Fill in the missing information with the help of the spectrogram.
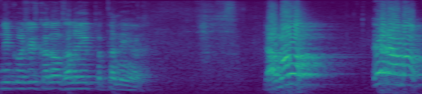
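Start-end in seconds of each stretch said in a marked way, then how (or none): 2.6-4.1 yelling, much higher, louder and slower. A character calls to someone, who asks why he is shouting, shouting a name. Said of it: "क्या चिल्ला क्यों रहा है?".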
